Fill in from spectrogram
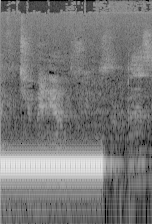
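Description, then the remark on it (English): A telephone busy signal heard when calling Hanks: one loud, steady electronic tone holds for about a second, then cuts off abruptly, leaving faint background noise. “They're, Bus- they're busy.”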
